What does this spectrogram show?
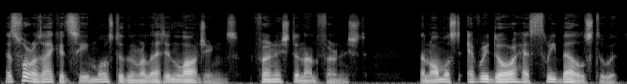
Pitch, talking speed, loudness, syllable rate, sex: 95 Hz, 240 wpm, -18 LUFS, 6.4 syllables/s, male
